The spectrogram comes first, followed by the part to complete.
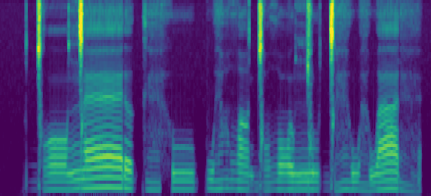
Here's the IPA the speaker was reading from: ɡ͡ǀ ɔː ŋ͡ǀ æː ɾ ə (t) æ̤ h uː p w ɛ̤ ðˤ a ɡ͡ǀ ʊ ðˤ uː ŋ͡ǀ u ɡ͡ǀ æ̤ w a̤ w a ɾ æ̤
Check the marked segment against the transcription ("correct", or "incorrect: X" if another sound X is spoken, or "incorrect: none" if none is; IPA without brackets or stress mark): incorrect: k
